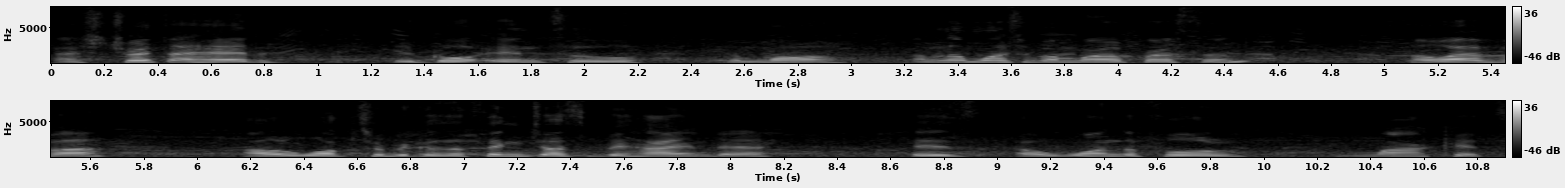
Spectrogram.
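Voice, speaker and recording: Walking outdoors through city streets with a camera mic, a travel vlogger talks casually at normal speed in a high, darkish voice. He's chatty and conversational, fond of "you know," and there's slight background noise.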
